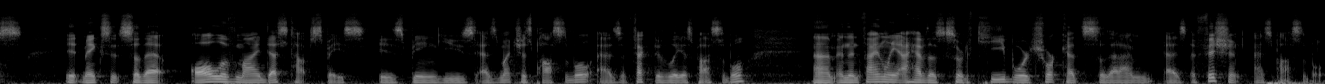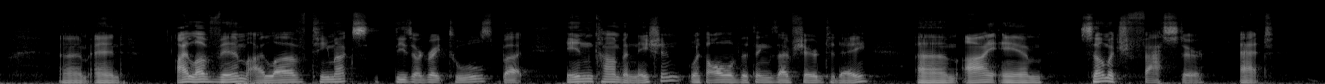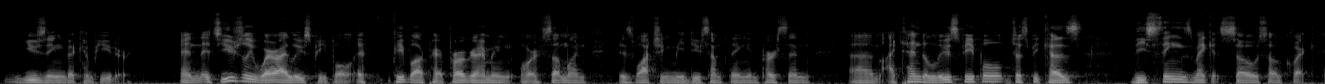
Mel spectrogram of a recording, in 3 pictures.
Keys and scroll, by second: 0.1 typing, 8.1-8.8 typing, 20.8-21.5 typing.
